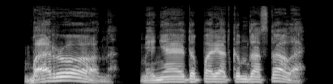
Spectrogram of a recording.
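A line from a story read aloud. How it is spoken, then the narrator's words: Loud, smirking. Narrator (Russian): Усмехнувшись, громко произнес мой противник, так, чтобы его все слышали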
